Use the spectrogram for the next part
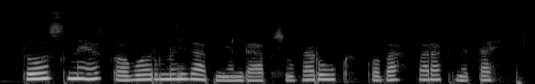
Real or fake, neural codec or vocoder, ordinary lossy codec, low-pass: fake; codec, 44.1 kHz, 7.8 kbps, Pupu-Codec; none; 19.8 kHz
